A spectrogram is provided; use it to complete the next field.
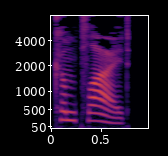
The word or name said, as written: complied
